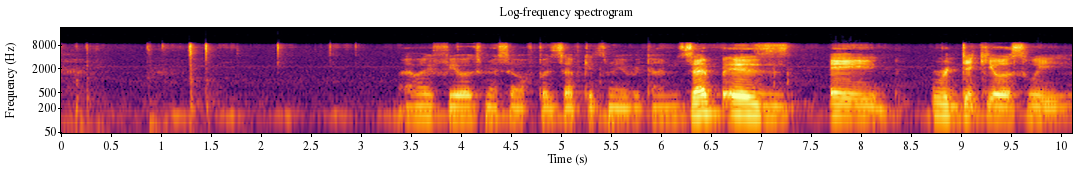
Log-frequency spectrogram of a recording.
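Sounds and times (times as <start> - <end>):
typing on a computer keyboard: 0.1 - 1.8
speech: 3.5 - 10.1.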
